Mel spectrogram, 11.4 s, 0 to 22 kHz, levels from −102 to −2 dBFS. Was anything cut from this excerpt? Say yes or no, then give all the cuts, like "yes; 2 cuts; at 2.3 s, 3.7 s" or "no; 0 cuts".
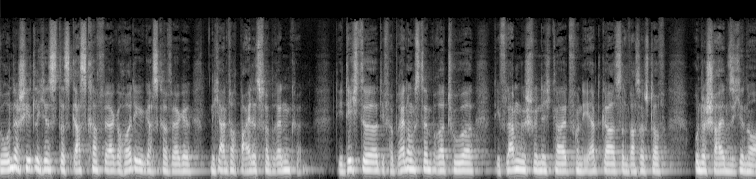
no; 0 cuts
